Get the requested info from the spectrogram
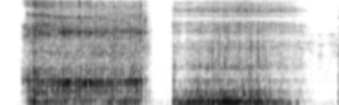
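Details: Comedy skit of an official snoring while asleep on duty: two loud, rattling snores, the first on the in-breath with a fluttering buzz, the second a rougher, lower out-breath.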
